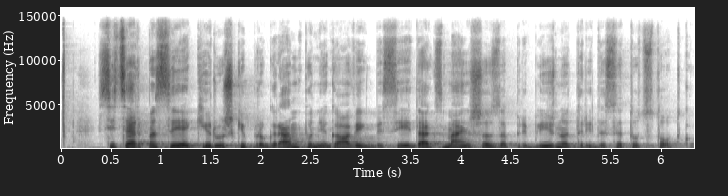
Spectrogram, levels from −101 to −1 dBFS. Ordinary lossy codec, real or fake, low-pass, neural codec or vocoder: none; real; 14.4 kHz; none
